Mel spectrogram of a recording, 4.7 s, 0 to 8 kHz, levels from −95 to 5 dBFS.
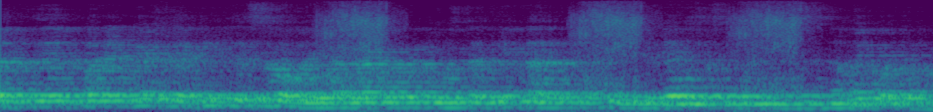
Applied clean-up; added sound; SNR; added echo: neural separator model SepFormer DNS4.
